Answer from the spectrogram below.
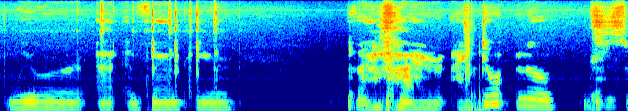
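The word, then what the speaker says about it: Vampyr: I spelled it for Y. That's how I pronounce it, Vampire. And there's no E, so yeah.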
